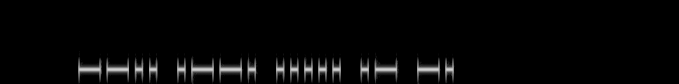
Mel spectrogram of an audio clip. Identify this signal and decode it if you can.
Morse code, heard as a keyed tone, about 17 wpm, 700 Hz. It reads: ZP5AN
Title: DXCC-100 Call Signs - 5 Characters - Repeated 3x - 17wpm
